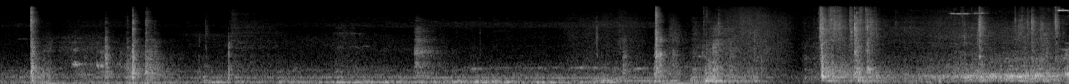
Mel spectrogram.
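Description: Old HVILAN elevator car travelling in its shaft with a steady low hum and occasional clicks and knocks. A loud clunk comes near the middle and a louder metallic rattle about eight seconds in as the car comes to a stop.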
